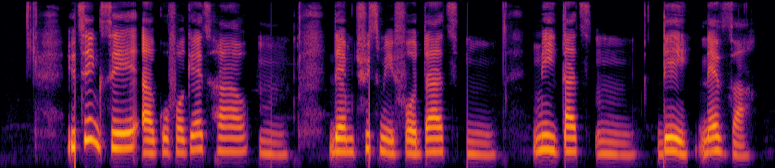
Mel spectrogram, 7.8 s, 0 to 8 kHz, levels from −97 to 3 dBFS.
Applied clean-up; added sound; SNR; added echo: none; none; none; none.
